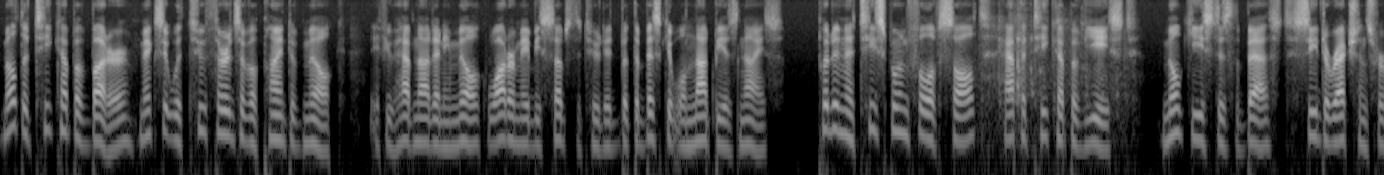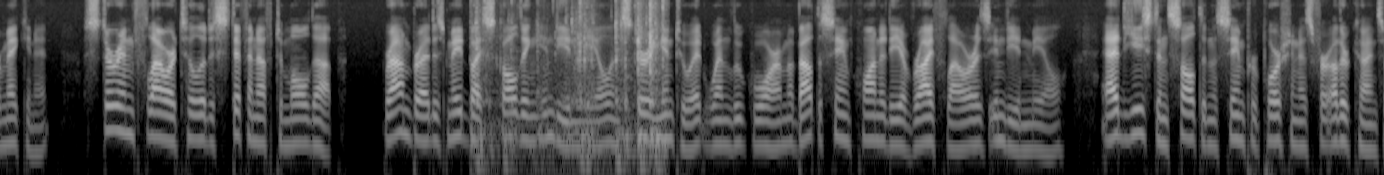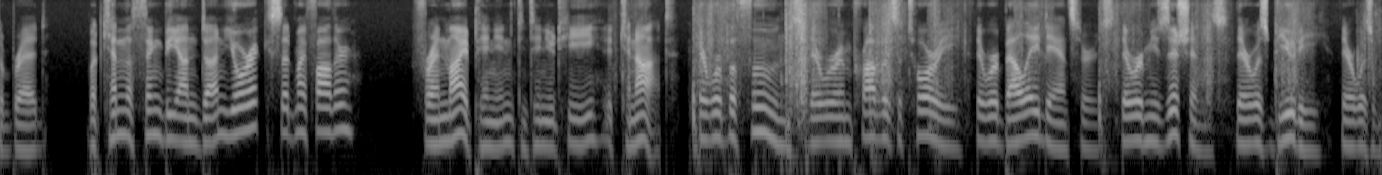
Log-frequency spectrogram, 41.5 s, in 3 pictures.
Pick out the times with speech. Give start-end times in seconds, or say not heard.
0.0-41.4.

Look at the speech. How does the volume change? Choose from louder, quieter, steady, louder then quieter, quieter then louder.
steady.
